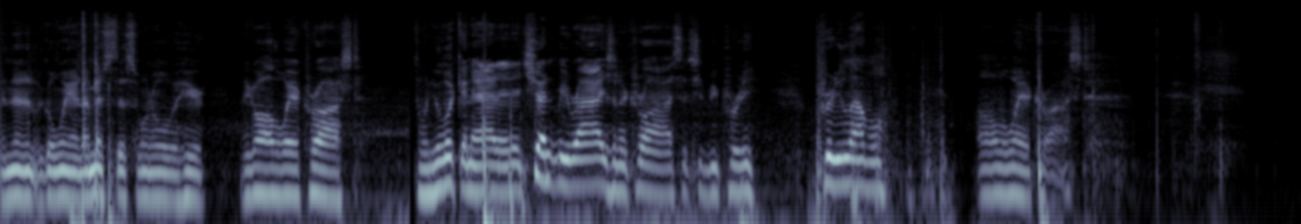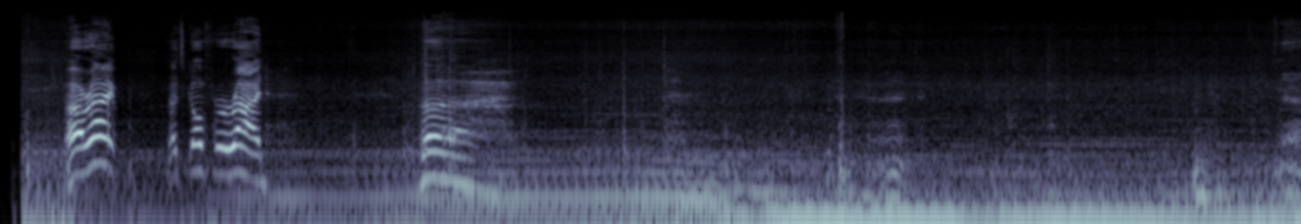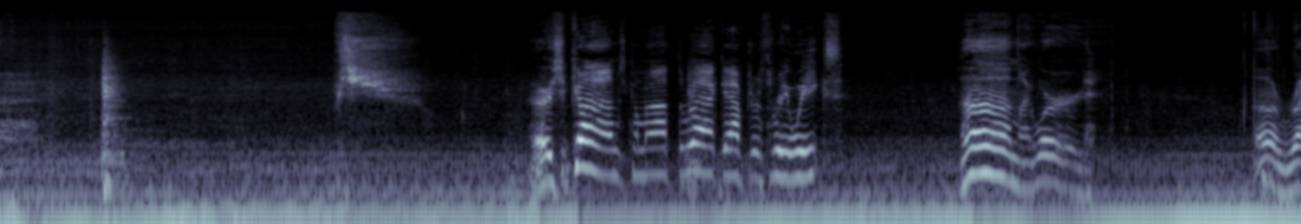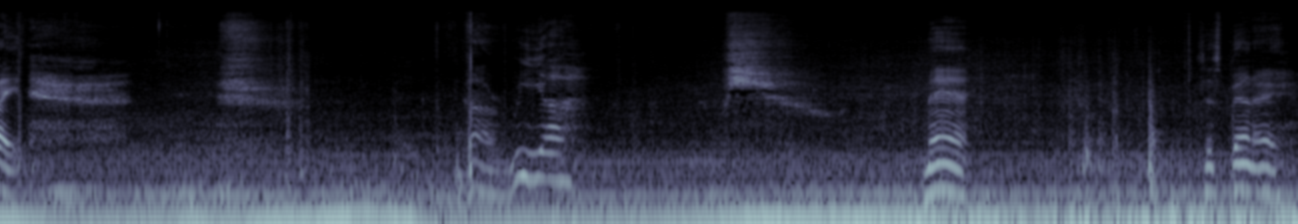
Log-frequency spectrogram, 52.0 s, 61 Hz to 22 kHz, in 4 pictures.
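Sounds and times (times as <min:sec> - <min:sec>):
car engine idling: 0:13.2 - 0:52.0.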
